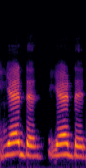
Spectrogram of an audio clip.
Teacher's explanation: Huruf dal tu bawa ke belakang gigi je. Gigi depan ni.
